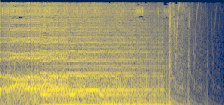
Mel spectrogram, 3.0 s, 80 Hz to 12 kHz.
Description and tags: BentPhoneFX11 IBSP1
This samplepack contains 123 samples recorded from a Cicuit Bent Turkish Toyphone.
It has three subfolders containing a) sounds from the Toyphone before bending, (including the numbers from 0-9 in Turkish), b) unprocessed Circuit Bent sounds and c) a selection of sounds created with the Toyphone and a Kaoss Pad quad.
for more information & pictures please visist:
